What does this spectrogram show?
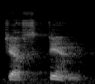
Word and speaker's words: Justine: she corrected my pronunciation justtin like and ren Tin Tin woof she practiced panting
